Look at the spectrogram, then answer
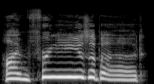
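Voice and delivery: high, loud and slow bird voice; a giddy pigeon savouring freedom, high and loud; high bird voice drawn out with joy; joyful pigeon. Acted.

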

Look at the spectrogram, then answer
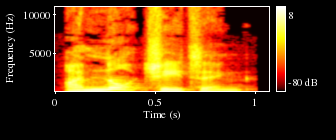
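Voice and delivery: nearly shouting in protest; almost shouting. A narrator's reading. Boy protesting to his teacher, almost shouting. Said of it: "James was almost shouting".

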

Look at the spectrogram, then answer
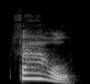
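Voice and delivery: high-pitched protesting shout; sharp, high cry from the pitch. A narrator's reading. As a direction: shout an appeal to the referee. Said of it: "Jenny heard Nancy shouting".

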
